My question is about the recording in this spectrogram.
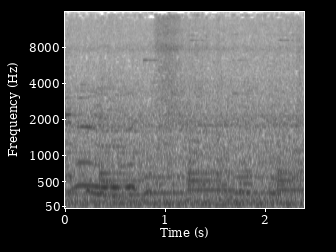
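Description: A voice drawn out in a gliding, sing-song sound, then held steady tones, over a steady low rumble of restaurant background noise.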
